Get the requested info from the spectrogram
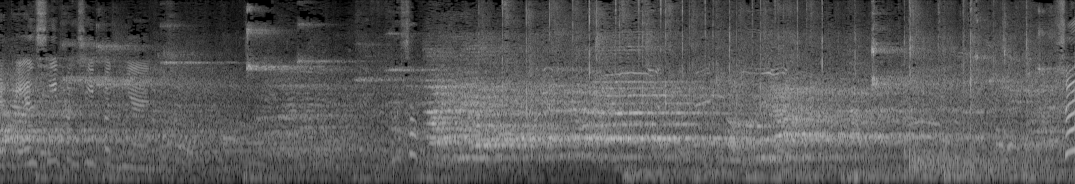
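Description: A basketball dribbling and sneakers squeaking on an indoor court as players run the floor, with voices calling out in the echoing hall.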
